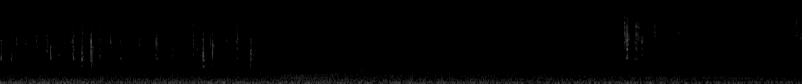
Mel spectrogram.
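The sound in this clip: Someone types on a computer keyboard in a back room of her home. Quiet, irregular clusters of keystrokes tap over a steady background hiss, with a few slightly louder clicks.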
